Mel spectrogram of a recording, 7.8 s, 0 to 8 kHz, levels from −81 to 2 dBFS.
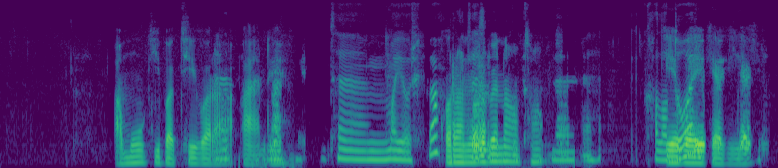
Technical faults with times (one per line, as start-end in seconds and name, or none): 1.49-1.87 echo leak
1.71-3.34 speech suppressed in double talk
2.71-3.07 echo leak
4.20-5.47 echo leak
4.25-4.32 speech suppressed in double talk
4.88-5.89 speech suppressed in double talk
6.93-7.71 echo leak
